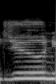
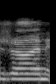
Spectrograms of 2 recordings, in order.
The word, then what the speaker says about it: Jun: you can say june you can say jean it's just like kiefer kaffir kefir uh that's just how we we call it um so don't feel like you're saying it wrong if you're doing it differently that's perfectly fine but if you need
